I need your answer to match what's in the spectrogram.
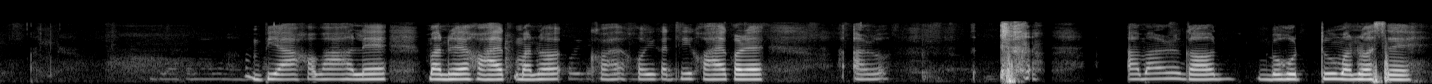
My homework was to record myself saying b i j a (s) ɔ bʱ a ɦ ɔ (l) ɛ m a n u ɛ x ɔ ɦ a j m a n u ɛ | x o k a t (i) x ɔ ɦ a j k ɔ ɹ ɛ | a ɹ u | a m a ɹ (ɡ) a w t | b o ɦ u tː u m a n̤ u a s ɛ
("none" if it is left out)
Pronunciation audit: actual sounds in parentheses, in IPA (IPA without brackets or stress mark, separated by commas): x, l, i, ɡ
